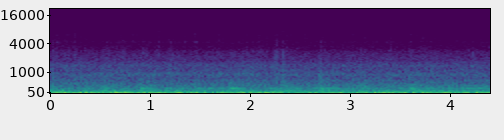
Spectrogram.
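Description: Steady road noise heard inside a car cruising at highway speed: a low drone of tyres and engine with a faint constant hum.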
